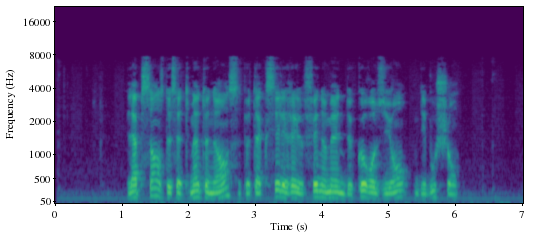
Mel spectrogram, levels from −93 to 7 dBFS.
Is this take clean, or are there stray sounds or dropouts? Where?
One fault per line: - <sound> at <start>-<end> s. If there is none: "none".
none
